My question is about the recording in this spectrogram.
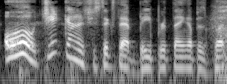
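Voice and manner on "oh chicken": high, loud, slow delighted coo; drawn-out greedy delight; Fat Bastard. Acted. Quoting the chicken-in-bed scene, high delighted impression. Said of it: "Yes, he's like".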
